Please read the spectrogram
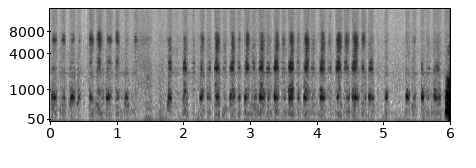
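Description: Colored pencil shading on a paper worksheet: faint, quick back-and-forth scratching strokes, several a second.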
